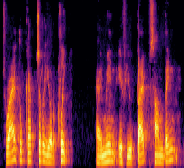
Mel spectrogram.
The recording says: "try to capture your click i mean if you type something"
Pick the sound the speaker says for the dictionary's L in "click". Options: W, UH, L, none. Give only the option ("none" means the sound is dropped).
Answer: L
